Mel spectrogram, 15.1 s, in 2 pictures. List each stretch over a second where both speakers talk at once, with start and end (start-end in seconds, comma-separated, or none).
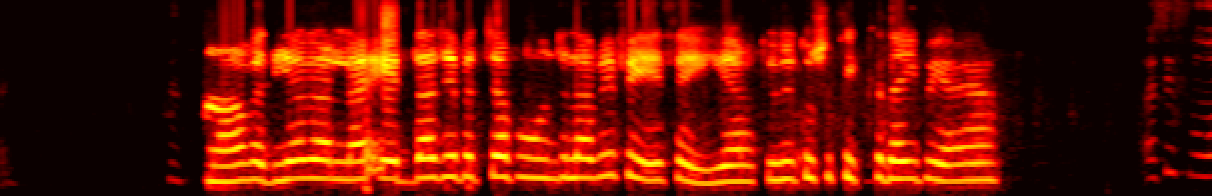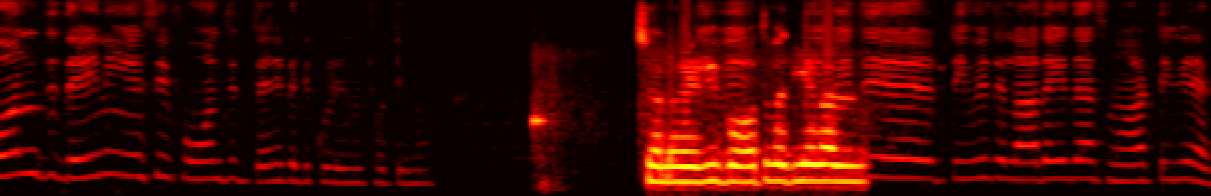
none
